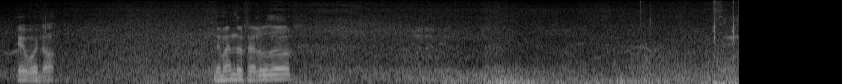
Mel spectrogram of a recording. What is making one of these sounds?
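Small waves wash onto the sand and break gently.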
